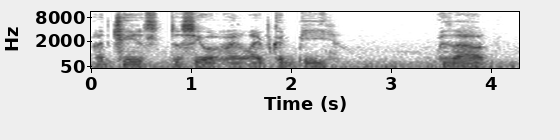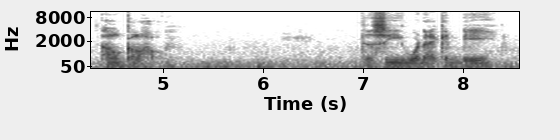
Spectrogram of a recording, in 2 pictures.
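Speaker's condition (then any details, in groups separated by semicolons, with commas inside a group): Ataxia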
